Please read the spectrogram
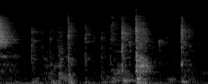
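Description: Typing on a computer keyboard: a quick, irregular run of keystroke clicks.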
